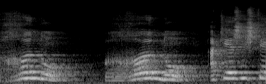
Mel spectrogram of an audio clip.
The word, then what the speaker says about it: Renault: tem alguns pontos legais primeiro é o som do e e eu sei que você vai pensar assim meu Deus tem o r em francês mas aqui o r não é um grande desafio o desafio é o e porque a maior parte das pessoas vai querer falar Renault Renault O bom é que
